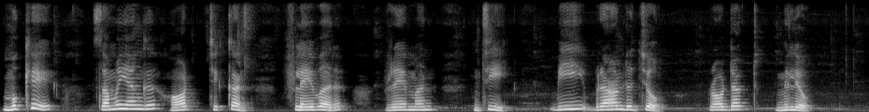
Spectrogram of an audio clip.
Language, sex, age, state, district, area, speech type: Sindhi, female, 30-45, Gujarat, Kutch, rural, read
